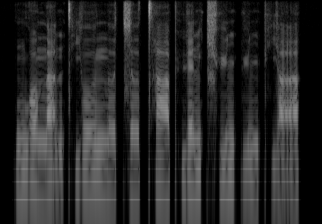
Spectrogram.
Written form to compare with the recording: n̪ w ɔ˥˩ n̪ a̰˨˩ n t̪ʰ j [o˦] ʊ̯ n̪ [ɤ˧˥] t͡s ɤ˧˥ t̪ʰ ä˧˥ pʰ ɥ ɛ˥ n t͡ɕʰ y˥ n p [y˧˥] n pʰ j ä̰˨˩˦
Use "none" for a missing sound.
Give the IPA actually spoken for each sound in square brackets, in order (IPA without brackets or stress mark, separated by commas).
o˥, ɤ˧˥, y˧˥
